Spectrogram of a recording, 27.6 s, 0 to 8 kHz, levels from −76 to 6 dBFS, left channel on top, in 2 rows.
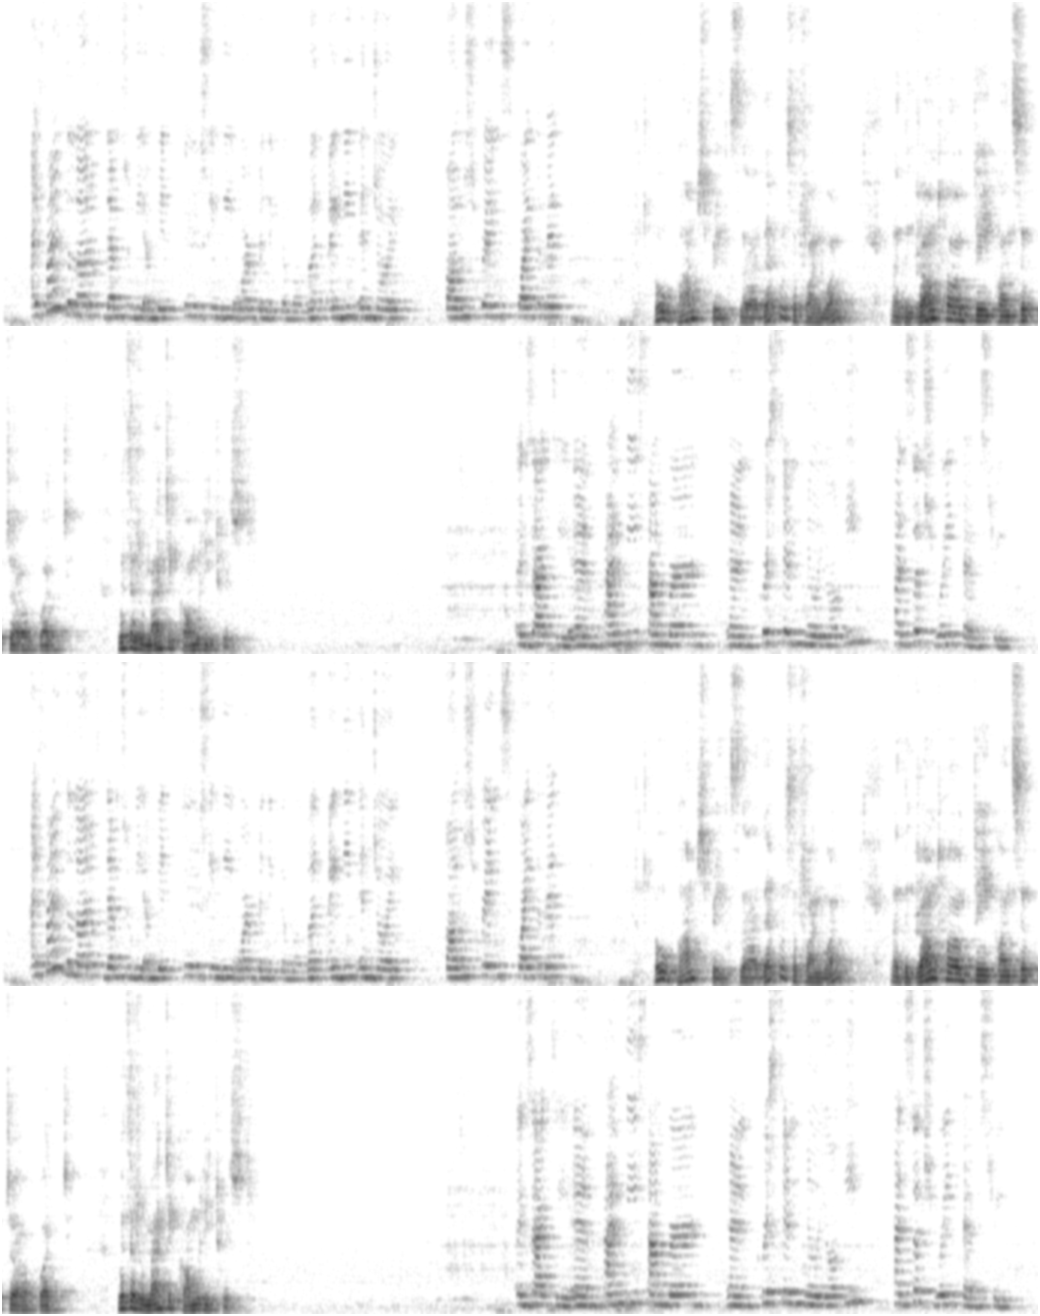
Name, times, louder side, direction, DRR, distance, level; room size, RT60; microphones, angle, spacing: voice 1, 0.1-5.3 5.9-7.7 19.7-19.9 20.6-23.1 23.4-25.2 25.7-27.2, right 1 dB, 45° right, -1 dB, 3.4 m, -35 dB
voice 2, 8.7-11.2 11.6-14.5 15.3-17.0, right 1 dB, 20° right, 3 dB, 0.7 m, -21 dB
10.5 x 3.5 x 7.3 m, 0.70 s
head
